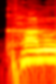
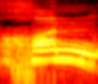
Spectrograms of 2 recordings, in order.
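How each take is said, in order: First: The vowel is an open 'a' sound. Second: The vowel is a rounded 'o' sound. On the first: The speaker calls it wrong. "এখানে আমরা খান উচ্চারণ করি। তো খান উচ্চারণ করা যাবে না" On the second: The speaker calls it right. "বলতে হবে খন"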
